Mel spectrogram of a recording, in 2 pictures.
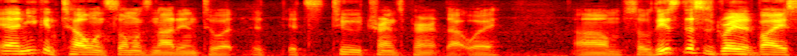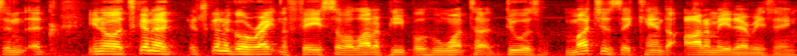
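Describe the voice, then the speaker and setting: An unremarkable speaking voice from a man with an American accent, fairly low pitch, lively intonation and a fairly quick pace. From US West Coast. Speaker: show host. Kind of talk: interview.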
